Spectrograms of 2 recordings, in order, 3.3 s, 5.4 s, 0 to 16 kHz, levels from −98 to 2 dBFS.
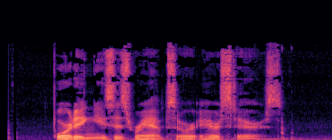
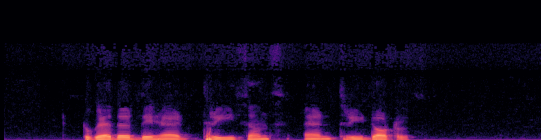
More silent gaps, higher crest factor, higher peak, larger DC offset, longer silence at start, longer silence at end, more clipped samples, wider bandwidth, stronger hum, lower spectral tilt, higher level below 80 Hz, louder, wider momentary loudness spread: neither; about the same, 22 dB vs 18 dB; first, -4 dBFS vs -10 dBFS; neither; second, 0.55 s vs 0.85 s; second, 0.5 s vs 1.35 s; neither; first, 11.5 kHz vs 3.8 kHz; second, none vs 50 Hz at -50 dBFS; second, -4 dB/octave vs -11.5 dB/octave; second, -58 dBFS vs -50 dBFS; about the same, -25 LUFS vs -27 LUFS; about the same, 13 LU vs 11 LU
